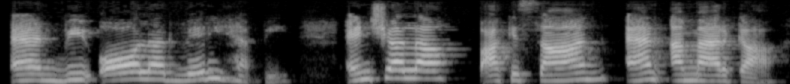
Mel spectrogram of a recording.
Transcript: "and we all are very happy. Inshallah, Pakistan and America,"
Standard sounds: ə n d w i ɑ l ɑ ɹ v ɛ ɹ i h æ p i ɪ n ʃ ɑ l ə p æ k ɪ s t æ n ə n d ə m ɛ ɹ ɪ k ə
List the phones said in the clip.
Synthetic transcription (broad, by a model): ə n d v i ɑ l ɑ ɹ v ɛ ɹ i h æ p i ɪ n ʃ ɑ l ə p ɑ k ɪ s t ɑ n ə n d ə m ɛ ɹ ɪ k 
